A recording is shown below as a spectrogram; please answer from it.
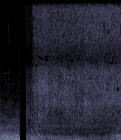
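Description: Water running steadily from a washbasin tap into the sink. It starts abruptly about half a second in.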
